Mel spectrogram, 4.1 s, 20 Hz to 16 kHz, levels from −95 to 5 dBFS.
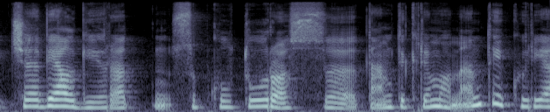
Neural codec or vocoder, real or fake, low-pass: none; real; 14.4 kHz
